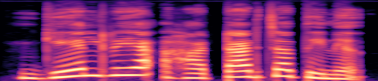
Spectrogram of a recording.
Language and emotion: Santali, neutral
